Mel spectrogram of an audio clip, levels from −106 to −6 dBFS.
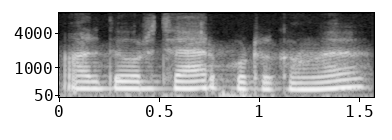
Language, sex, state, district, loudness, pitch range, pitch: Tamil, female, Tamil Nadu, Kanyakumari, -15 LUFS, 205-220 Hz, 215 Hz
